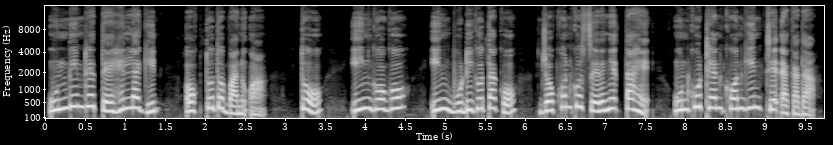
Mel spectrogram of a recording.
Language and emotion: Santali, neutral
